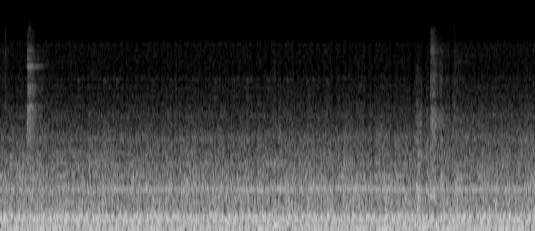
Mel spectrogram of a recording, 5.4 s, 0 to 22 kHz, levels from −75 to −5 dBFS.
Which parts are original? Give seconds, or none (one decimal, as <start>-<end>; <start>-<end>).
0.6-1.3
